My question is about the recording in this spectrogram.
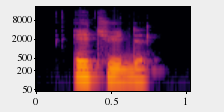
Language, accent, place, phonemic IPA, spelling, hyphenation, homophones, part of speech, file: French, France, Lyon, /e.tyd/, études, é‧tudes, étude, noun, LL-Q150 (fra)-études.wav
- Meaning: plural of étude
